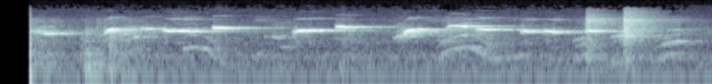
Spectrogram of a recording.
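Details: A pet cockatiel sings learned tunes (Addams Family, If You're Happy and You Know It) to a budgie companion, a clear, warbling song of sliding notes near two kilohertz.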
